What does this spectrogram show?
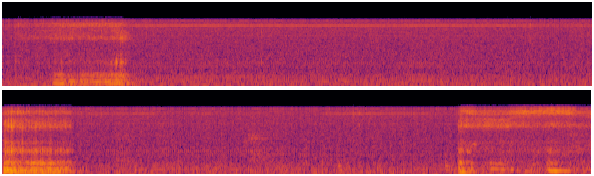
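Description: A sleeping Rottweiler gives low, rattling snores, each a rough, breathy rumble lasting under a second. Between the snores there is a quiet pause of several seconds, with only faint room hiss.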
